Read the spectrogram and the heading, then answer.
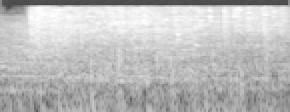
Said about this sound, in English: Hulk smashes through the roof.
